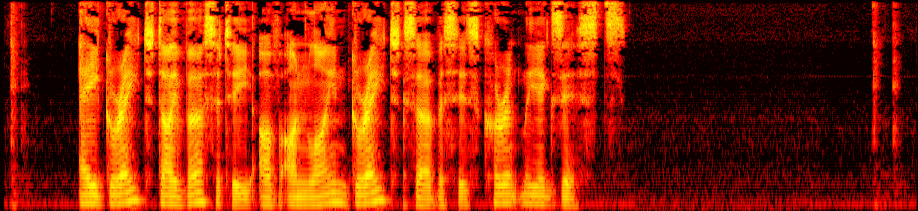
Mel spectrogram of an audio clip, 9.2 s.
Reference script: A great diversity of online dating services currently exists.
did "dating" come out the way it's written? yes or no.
no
